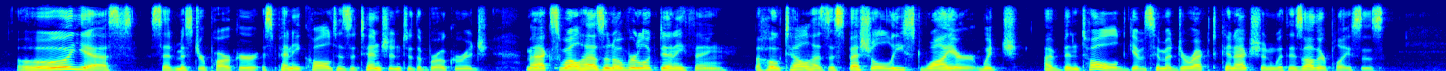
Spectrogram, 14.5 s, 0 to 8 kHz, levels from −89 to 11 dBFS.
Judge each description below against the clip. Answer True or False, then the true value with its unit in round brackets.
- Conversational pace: True (155 wpm)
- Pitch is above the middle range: False (170 Hz)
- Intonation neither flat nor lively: True (3.9 semitones)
